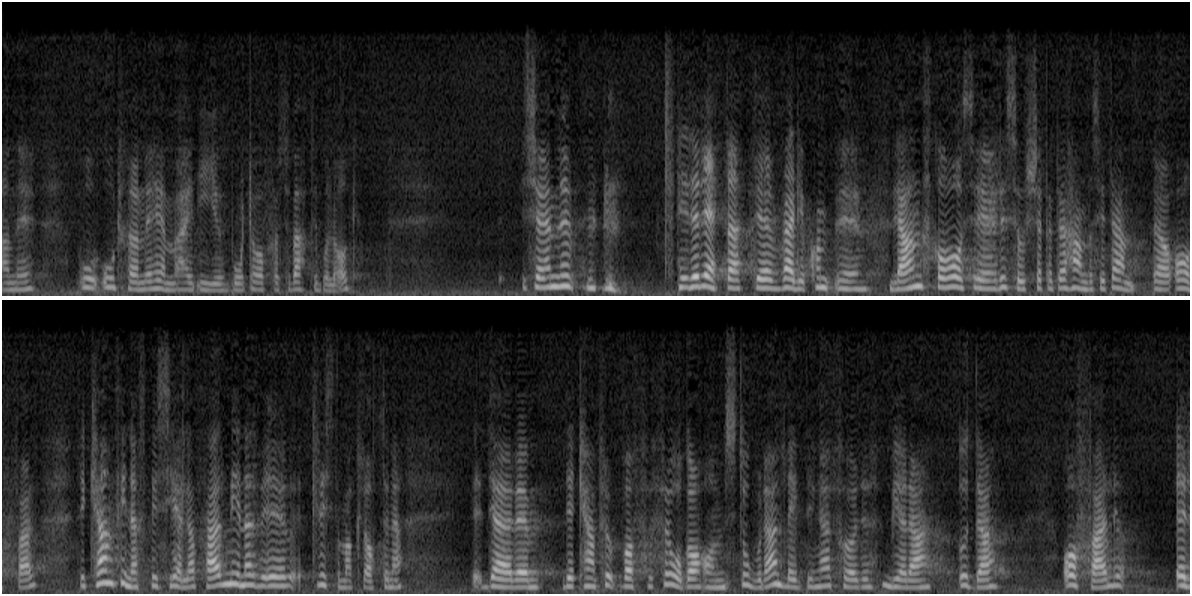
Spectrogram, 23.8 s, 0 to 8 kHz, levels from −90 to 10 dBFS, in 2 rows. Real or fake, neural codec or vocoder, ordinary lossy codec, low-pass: fake; codec, 16 kHz, 0.8 kbps, ZipCodec; none; 7.2 kHz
